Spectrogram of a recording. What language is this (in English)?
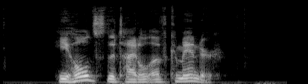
English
